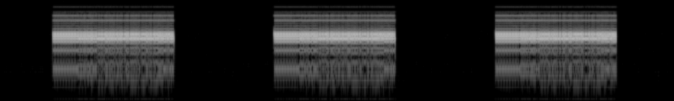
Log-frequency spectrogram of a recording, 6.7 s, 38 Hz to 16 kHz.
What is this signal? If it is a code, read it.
Emergency Alert System (SAME) tones (header bursts), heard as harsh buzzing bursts, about 520.83 baud.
